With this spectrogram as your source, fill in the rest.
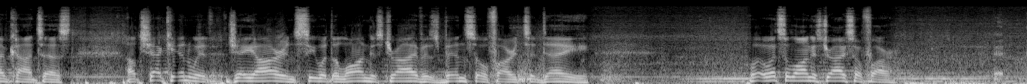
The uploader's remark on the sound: Today we're broadcasting live from the Ada Indoor Country Club on Pettis in Ada, as they've got three awesome Golf simulators and they're hosting the Huge Show's long drive competition.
